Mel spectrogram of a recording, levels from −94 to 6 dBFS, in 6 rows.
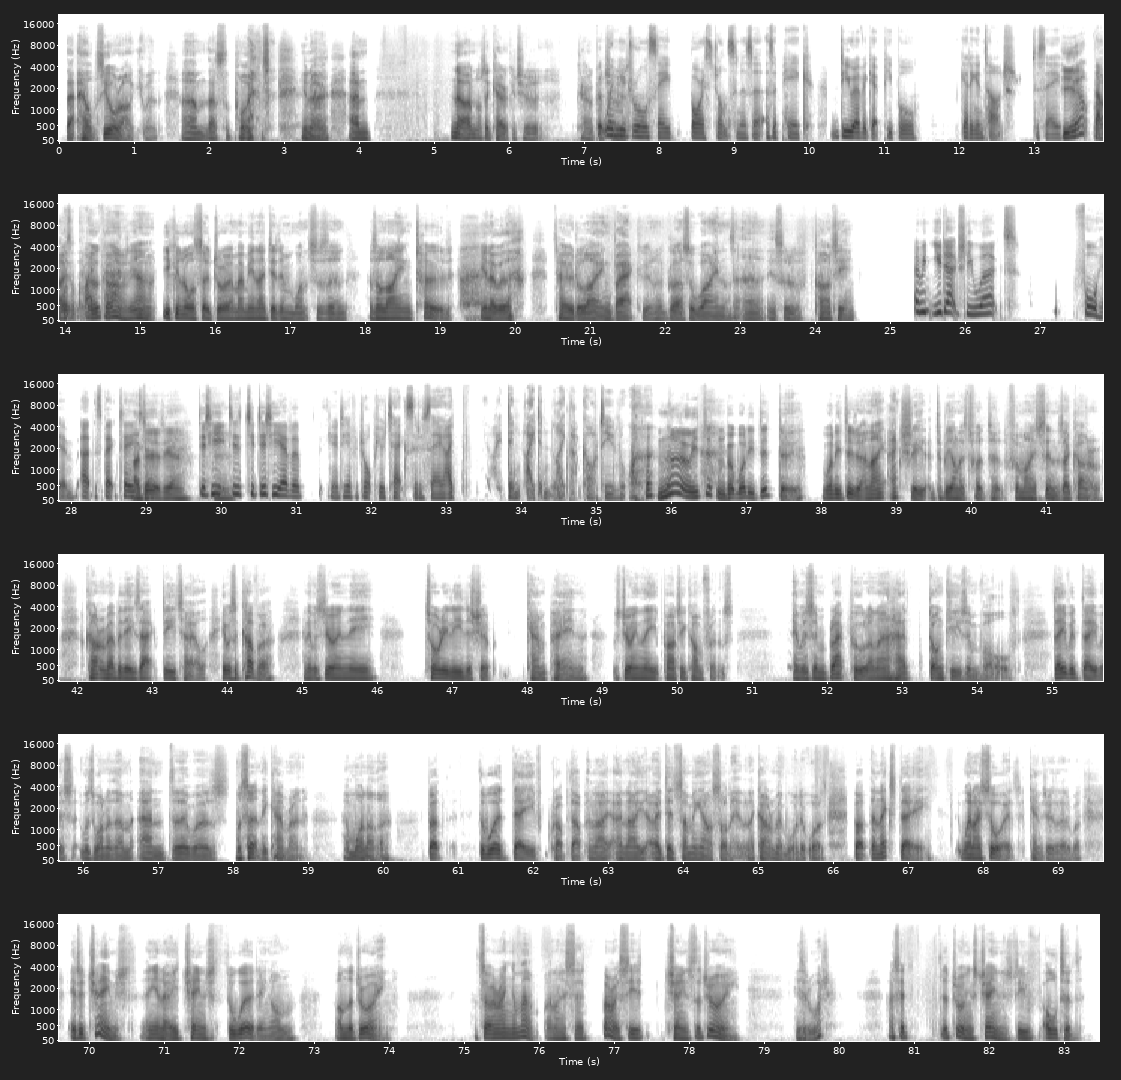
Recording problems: none

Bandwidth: 15.5 kHz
